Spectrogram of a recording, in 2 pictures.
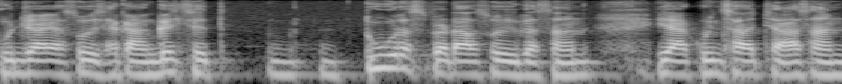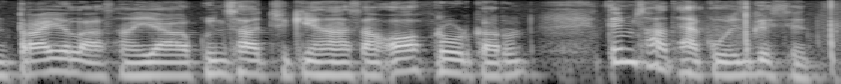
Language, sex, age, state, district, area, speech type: Kashmiri, male, 45-60, Jammu and Kashmir, Srinagar, urban, spontaneous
